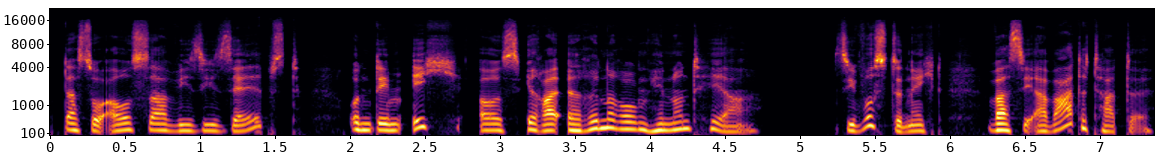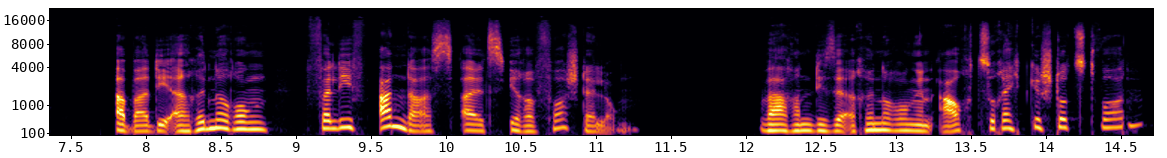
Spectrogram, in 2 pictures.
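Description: A narrator reading a dark fantasy story aloud in a measured, even storytelling manner. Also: medium pitch, no room sound, studio quality.

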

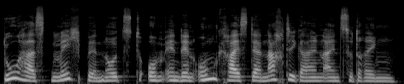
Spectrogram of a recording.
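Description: Woman doing calm quiet spy lady, soft and low, earnest. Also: unhurried, natural voice.

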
